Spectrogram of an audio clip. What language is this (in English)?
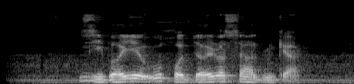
Persian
